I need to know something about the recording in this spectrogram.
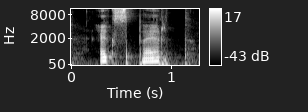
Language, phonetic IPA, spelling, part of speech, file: Ukrainian, [ekˈspɛrt], експерт, noun, Uk-експерт.ogg
- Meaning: expert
